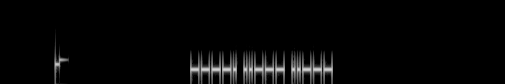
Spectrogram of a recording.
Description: Morse code, heard as a keyed tone, about 44 wpm, 700 Hz. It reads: 922
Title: Numbers - 3-Digit 45wpm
